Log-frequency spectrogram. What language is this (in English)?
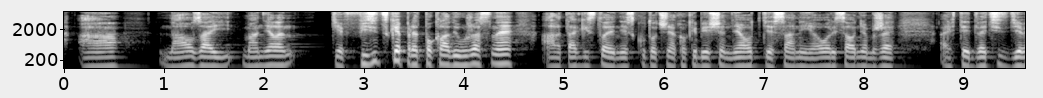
Slovak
